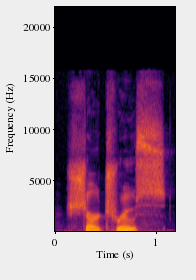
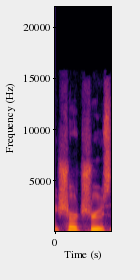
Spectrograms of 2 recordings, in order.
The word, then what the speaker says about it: chartreuse: our next word is chartreuse or you could make that s sound as z chartreuse uh i shall say chartreuse this one is spelled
